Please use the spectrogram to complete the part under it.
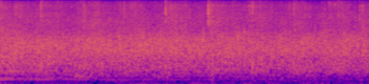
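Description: Sustained clapping from a festival crowd at the Fiesta Nacional de la Manzana, broad and continuous, with a faint held tone underneath.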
